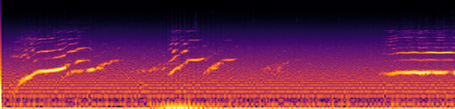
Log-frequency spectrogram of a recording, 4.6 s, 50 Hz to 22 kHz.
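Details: A humpback whale sings a phrase of upswept, harmonic whoops climbing in pitch, closed by a sustained, even moan over deep sea rumble; hydrophone 900 m deep, 30 km offshore in Monterey Bay.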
